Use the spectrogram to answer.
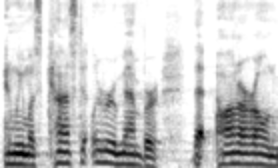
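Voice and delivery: normal talking voice

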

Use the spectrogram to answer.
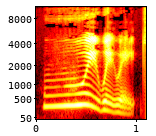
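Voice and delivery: first wait jumps high and loud; excited interruption. Acted. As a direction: stop her mid-speech with eager waits. Young dragon cuts in excitedly.

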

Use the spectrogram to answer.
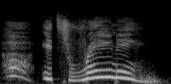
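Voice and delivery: high, slow, wide-eyed mock astonishment; hammed-up gasp of disbelief; mock surprise. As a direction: play up being shocked by rain. Pastor mocks own surprise at rain.

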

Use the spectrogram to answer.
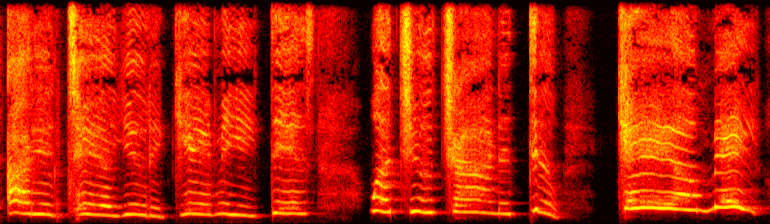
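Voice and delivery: husband's accusing shriek. Retold or imitated. Wife imitating her husband accusing her of poisoning him, high and rising to a shout. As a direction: mimic the husband's outraged accusation, ending in a yell.

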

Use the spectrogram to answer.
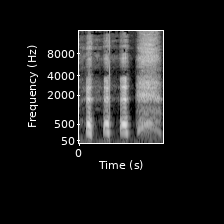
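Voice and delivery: loud short laugh; real laugh. Real, not acted. Amused by her own dog voice, loud laugh. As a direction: burst out laughing.

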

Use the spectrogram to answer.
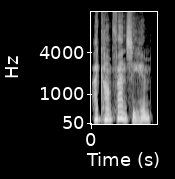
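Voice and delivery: put-on high, plaintive child voice, pitch rising; a frail boy pleading to stay; sickly boy. Linton protesting to his nurse, high whining boy.

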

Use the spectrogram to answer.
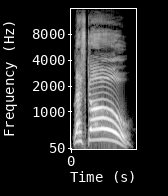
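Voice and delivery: high-pitched cheer with a long GO; celebratory yell. Shown as a demonstration. Team cheering when someone hits a big shot, excited yell. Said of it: "we yell".

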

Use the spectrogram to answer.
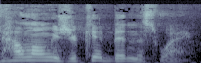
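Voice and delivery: soft caring question to a worried parent; sympathetic Jesus. Acted. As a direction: ask it tenderly, like you feel the parent's pain. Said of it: "that was Jesus having sympathy for you".

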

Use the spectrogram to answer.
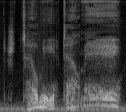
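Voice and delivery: fading from a soft plea into a breathy whisper; mock pleading whisper. Vlogger teasingly begging viewers to share bloopers, whispering. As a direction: beg them playfully, sinking to a whisper.

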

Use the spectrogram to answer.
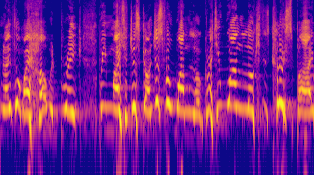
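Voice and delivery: high, loud tearful outpouring; sobbing lament. A narrator's reading. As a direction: pour out the grief through sobs. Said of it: "he sobbed at last, brokenly".

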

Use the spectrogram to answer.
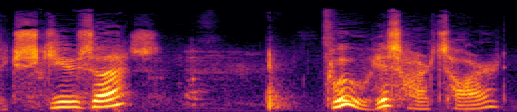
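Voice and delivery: slow, prissy mock indignation; slow sniffy parody; mock offended. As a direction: sneer like a huffy church lady. Mocking the offended church group.

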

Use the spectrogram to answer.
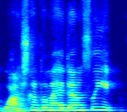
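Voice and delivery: fast, insistent mock defiance; defiant retort. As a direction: push back like a stubborn student. Student's refusal repeated, escalating.

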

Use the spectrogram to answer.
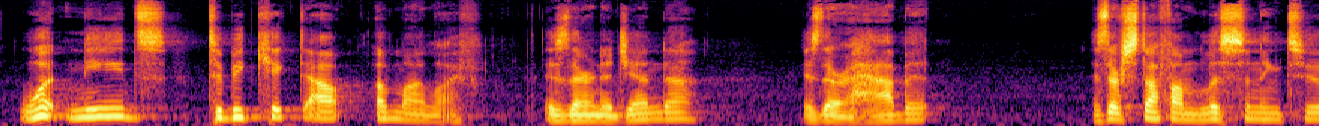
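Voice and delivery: low, soft, searching questions; prayerful. Acted. Praying to God about what to kick out, prayerful. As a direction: ask God quietly and earnestly.

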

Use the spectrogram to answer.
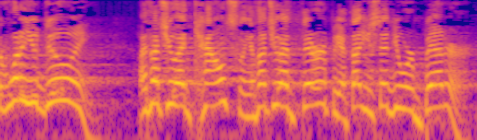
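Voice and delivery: exasperated bartender. Acted. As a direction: pile up the disbelief. Bartender exasperated, customer throws again.

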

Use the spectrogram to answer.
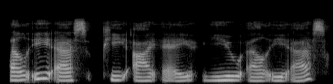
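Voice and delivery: letters spelled one by one, slowly; spelling out. Shown as a demonstration. Vlogger spells the hostel name for viewers, letter by letter. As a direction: spell out L E S P I A U L E S carefully. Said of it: "The first being Les Piaules".

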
